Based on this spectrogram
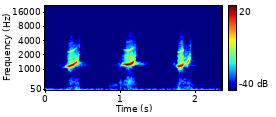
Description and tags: cartoon moviendose
moviendose de un lado al otro
rotate, moviendose, cartoon, girando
